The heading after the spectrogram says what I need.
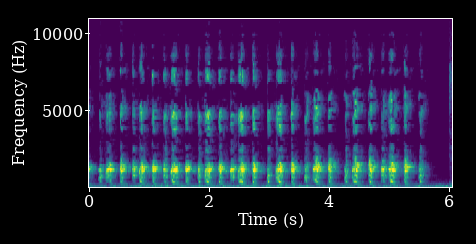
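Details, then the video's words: Rapid, rhythmic chukar partridge calling: a long chain of throaty clucking notes delivered almost twice a second, stopping abruptly near the end. "keklik sesi )partridge sound )звук куропатки )sawt alhajal )chakuur voice birds )صوت الحجل"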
